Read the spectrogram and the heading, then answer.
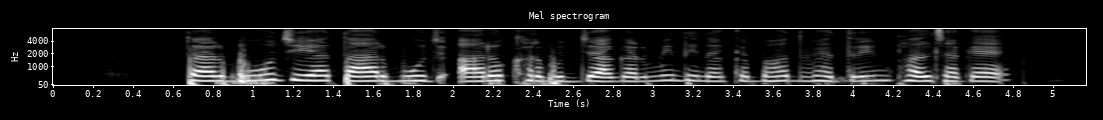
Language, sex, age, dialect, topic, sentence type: Maithili, female, 46-50, Angika, agriculture, statement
